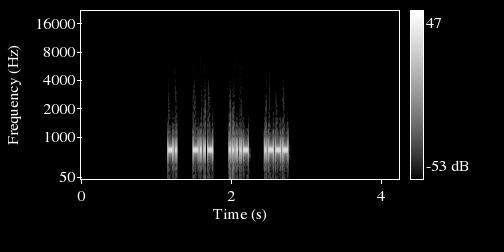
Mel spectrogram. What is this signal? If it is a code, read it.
Morse code, heard as a keyed tone, about 52 wpm, spaced as for 29 wpm, 700 Hz. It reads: NX4J
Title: USA Call Signs - 4 Characters - 3x Character Spacing - 50wpm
